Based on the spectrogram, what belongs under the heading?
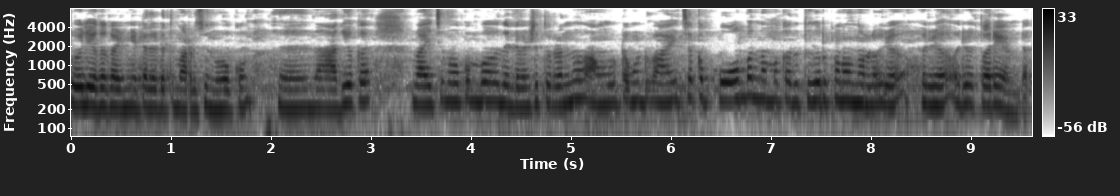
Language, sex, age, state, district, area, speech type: Malayalam, female, 45-60, Kerala, Kollam, rural, spontaneous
